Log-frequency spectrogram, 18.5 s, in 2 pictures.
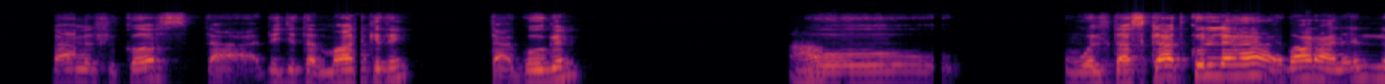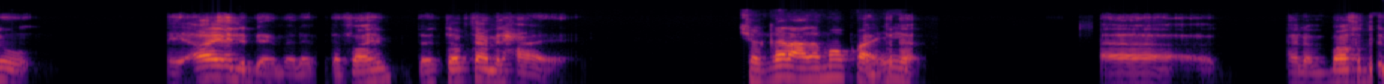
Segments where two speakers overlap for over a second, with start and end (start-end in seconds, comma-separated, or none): none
